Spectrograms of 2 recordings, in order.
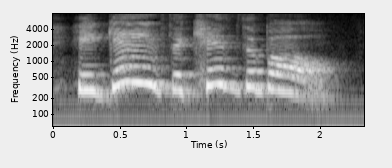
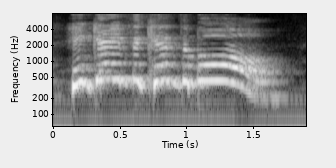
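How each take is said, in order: First: Slow, drawn-out crowd cheer, only mildly raised; crowd yelling. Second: High-pitched, jubilant narrated yell; excited yell. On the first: Crowd on its feet clapping, slow mild yell. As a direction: spread the words out like a cheering crowd. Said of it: "clapping and yelling". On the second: Somebody in the crowd announcing the news, excited yell. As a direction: call it out high, like a thrilled fan. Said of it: "Somebody yelled". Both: A narrator's reading.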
